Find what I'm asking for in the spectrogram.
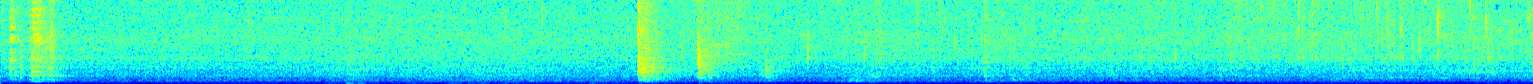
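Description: Garlic and cashews fry in a pan with oil, giving a steady fine sizzle with crackling pops and a few louder spits, close and continuous throughout.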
